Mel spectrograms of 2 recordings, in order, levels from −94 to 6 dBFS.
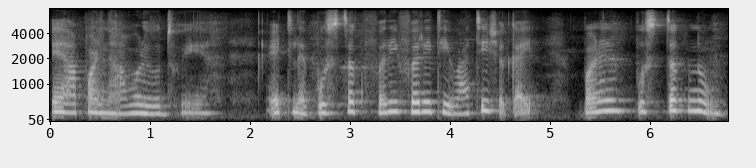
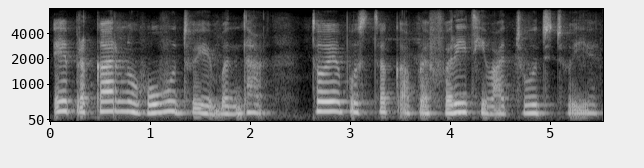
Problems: none marked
